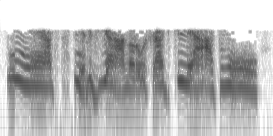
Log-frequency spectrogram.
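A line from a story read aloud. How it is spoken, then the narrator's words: Whimpering. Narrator (Russian): хныкал первый голос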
